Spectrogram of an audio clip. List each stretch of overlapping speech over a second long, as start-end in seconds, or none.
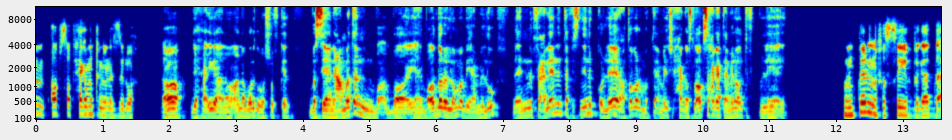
none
